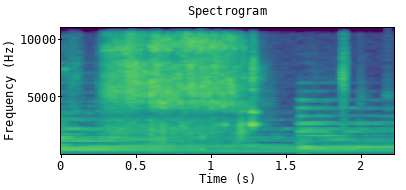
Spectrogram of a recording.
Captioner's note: slurps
